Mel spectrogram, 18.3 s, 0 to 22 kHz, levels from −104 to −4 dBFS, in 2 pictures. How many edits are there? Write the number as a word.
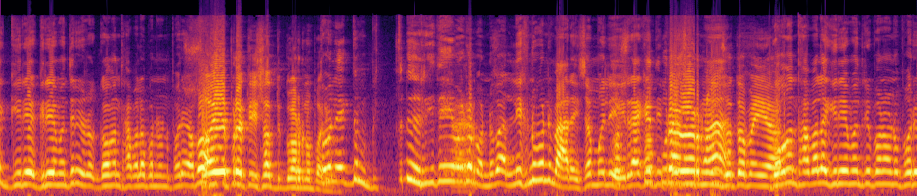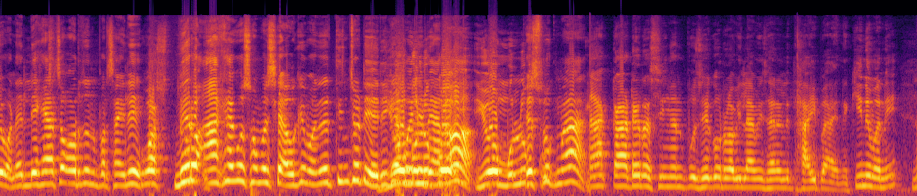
one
